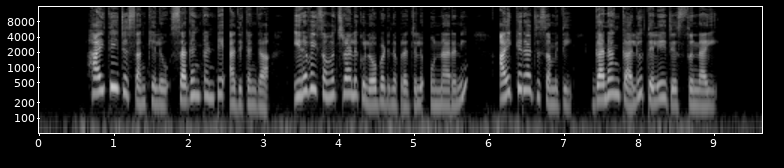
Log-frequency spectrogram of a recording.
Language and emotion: Telugu, neutral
